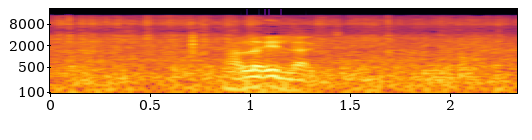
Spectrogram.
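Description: A single spoken word about a second in, over a steady outdoor background hiss.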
